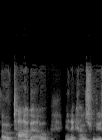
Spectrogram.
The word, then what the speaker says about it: Otago: people often think it's an acronym no it's pronounced otago and it comes from new zealand because the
